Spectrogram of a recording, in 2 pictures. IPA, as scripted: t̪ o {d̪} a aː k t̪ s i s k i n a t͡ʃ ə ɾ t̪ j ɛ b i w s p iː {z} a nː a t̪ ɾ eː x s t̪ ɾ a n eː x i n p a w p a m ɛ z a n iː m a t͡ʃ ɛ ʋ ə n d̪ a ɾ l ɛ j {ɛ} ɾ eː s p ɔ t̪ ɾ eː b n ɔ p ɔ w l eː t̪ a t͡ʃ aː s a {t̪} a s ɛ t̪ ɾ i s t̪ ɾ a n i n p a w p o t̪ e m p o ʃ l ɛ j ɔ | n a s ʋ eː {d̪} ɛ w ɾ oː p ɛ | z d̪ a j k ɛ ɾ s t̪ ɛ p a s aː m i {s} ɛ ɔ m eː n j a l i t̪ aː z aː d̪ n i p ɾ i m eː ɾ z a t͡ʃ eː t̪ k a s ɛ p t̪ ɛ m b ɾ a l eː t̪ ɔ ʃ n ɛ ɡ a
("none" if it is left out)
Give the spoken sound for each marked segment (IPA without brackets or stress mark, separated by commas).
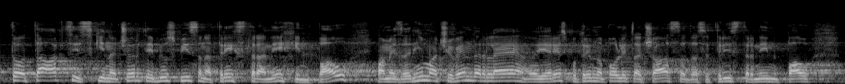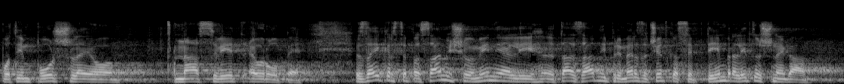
t̪, s, ɛ, d̪, t̪, ʃ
